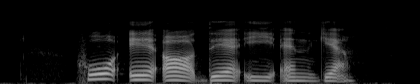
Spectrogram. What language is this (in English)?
Norwegian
